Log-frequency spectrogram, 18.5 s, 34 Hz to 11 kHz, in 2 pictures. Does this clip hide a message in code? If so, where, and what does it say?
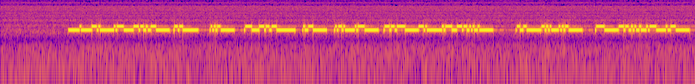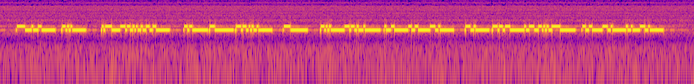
Yes: TTY/TDD text telephone tones (45.45 baud Baudot) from 0.9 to 18.1 s, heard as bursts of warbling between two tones, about 400 Hz shift, 1600 Hz centre. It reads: HE ALSO MADE THE FIRST FEATURE FILM FOR QUINN MARTIN,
